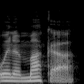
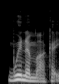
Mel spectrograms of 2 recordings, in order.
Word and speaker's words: Winnemucca: Winnemucca. Yeah. When you're not from there, you say Winnemucca. And they're like, Yeah. – You put the accent on the win, not the muck.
